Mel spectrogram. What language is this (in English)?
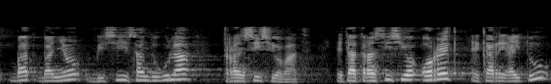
Basque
